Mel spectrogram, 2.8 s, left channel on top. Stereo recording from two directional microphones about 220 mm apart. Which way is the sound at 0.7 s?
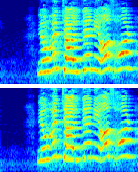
40° right (ahead or behind).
